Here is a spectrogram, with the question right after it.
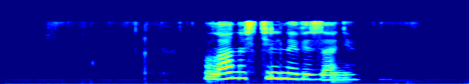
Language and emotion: Russian, neutral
